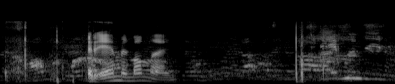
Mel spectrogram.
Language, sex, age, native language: Icelandic, male, 13, Icelandic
